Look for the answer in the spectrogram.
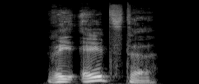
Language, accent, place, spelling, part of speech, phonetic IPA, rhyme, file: German, Germany, Berlin, reellste, adjective, [ʁeˈɛlstə], -ɛlstə, De-reellste.ogg
- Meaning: inflection of reell: 1. strong/mixed nominative/accusative feminine singular superlative degree 2. strong nominative/accusative plural superlative degree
